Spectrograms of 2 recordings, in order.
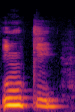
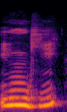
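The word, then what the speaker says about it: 인기: this one is pronounced this specific word is pronounced inky and if you pronounce it ingi uh not many people will under not many native speakers will understand uh so you have to pronounce it properly and say inky inky popularity and if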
